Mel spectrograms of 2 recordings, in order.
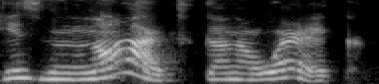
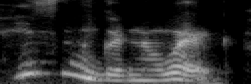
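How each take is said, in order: First: The word not is strongly stressed. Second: The negative is said subtly, without strong stress.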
